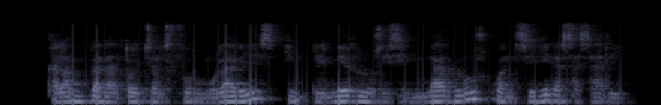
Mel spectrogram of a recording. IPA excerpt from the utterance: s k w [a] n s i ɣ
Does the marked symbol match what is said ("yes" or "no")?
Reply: yes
